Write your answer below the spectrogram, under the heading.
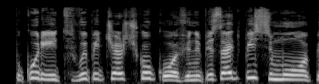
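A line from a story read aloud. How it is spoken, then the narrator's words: Irritated listing. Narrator (Russian): перечислял Антон раздраженно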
